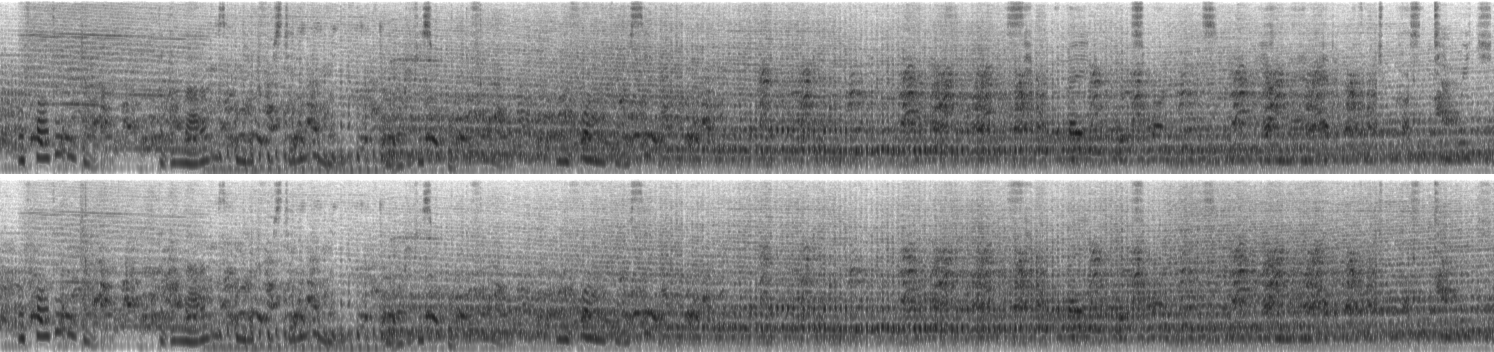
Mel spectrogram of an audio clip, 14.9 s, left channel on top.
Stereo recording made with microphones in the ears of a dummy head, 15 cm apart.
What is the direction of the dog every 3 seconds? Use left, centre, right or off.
centre, left, left, centre, centre.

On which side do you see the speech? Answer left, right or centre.
left.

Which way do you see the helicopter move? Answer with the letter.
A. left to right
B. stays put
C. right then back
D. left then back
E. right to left
A.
